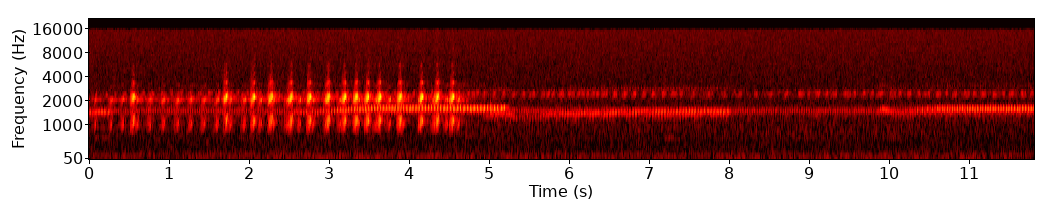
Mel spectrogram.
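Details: Mid-April night in north-east Italy, pond setting: singing tree frogs give a burst of fast, pulsed croaks speeding up over the first five seconds, then only the steady drawn-out trilling of mole crickets continues.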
